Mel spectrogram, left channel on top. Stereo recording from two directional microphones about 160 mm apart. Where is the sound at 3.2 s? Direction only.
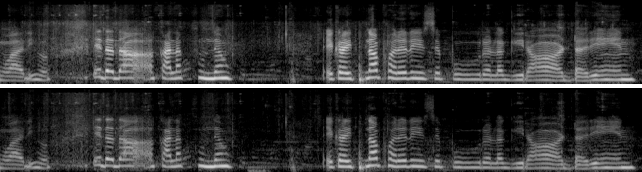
20° right (ahead or behind).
